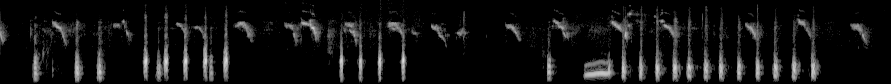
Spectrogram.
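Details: Farm chickens giving bursts of quick, clipped clucks in runs of three to six. One longer rising squawk comes near six seconds, then a fast string of clucks. Thin, high chirps flicker in the background.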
